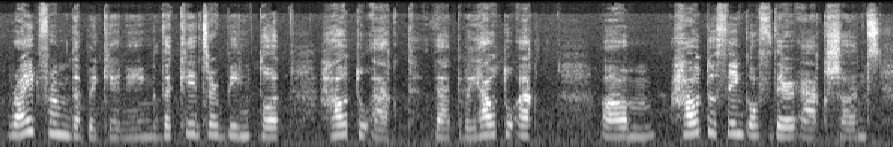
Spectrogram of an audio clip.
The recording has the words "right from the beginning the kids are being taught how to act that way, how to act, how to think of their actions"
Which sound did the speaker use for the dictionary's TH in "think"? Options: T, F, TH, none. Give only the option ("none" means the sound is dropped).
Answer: TH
